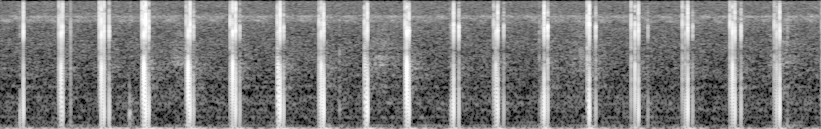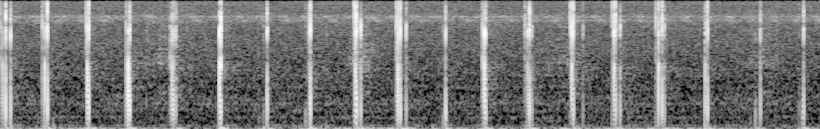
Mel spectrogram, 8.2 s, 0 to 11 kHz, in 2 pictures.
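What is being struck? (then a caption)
Glass crystal block. A small, solid, clear laser-engraved glass crystal block is tilted in the hand while fingertips and nails tap and scratch it. About 37 short, sharp taps land in a fast, slightly uneven rhythm, each a bright click that dies away almost instantly. A steady low hum runs underneath throughout.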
